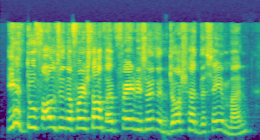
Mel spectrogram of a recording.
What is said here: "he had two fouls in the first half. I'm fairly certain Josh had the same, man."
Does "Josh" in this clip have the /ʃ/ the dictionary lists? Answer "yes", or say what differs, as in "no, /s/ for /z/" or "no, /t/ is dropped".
yes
